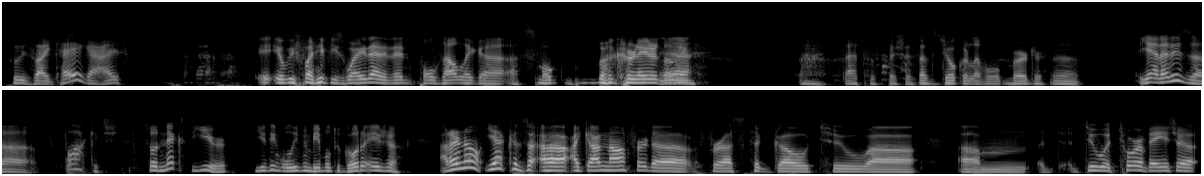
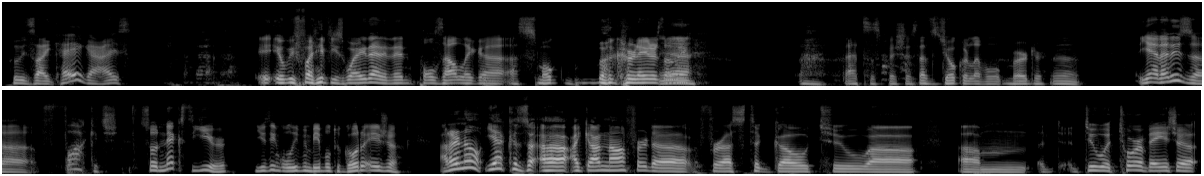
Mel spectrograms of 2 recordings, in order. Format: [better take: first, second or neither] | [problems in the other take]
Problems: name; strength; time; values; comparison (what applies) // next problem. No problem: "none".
second | muffled; very; fading above 2 kHz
